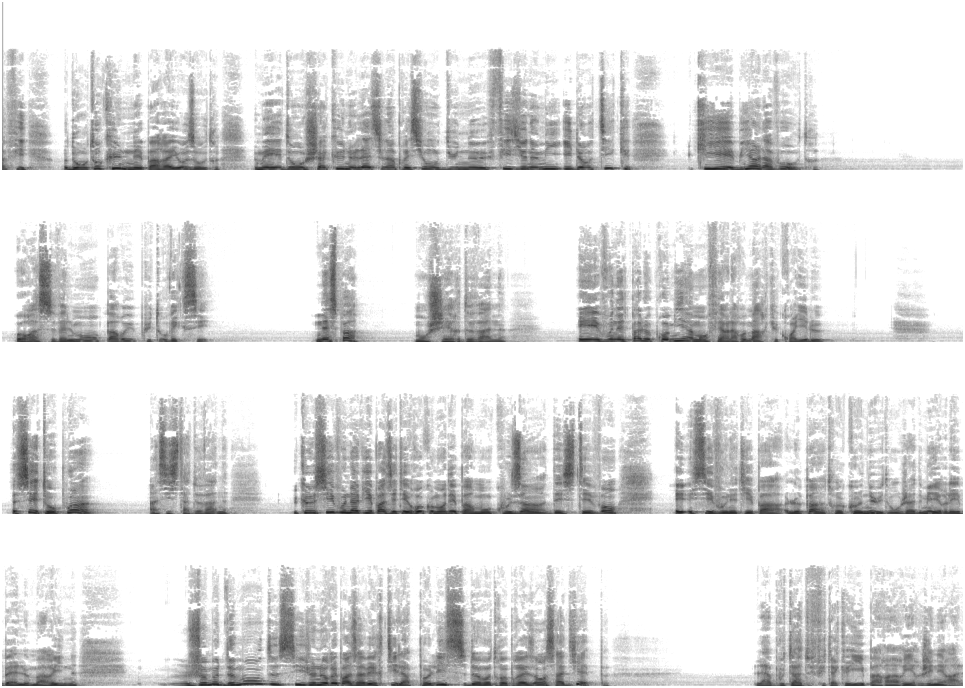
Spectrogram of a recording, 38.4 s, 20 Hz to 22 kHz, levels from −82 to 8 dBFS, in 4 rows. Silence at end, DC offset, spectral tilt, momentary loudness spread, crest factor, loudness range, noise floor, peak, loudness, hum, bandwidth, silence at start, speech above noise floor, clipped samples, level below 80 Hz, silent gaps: 0 s; under 0.1%; -5 dB/octave; 11 LU; 16 dB; 6 LU; -64 dBFS; 0 dBFS; -17 LUFS; none; 16 kHz; 0 s; 48 dB; under 0.1%; -60 dBFS; none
